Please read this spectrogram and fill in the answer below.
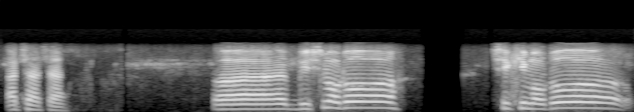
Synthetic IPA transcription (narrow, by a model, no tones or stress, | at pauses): ətːt͡ʃʰaːʃʰa | bisimawʈo | sikʰimawʈo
